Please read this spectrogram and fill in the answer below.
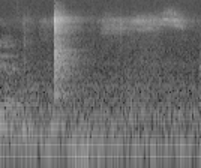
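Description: A single sharp click about half a second in, with a short fading tail, over quiet room tone.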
